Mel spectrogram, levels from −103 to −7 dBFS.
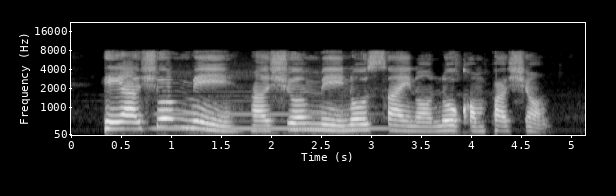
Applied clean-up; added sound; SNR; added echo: none; Wind instrument, woodwind instrument; 17 dB; none.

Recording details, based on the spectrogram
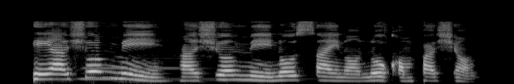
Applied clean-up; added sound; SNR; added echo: classical method log-MMSE.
